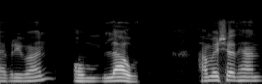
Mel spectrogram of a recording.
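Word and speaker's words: Umlaut: German में हम लोग हमेशा उमलाउड क्या प्रोनाउंस करेंगे आप इसको? ओमलाउट। हमेशा ध्यान दें आप लोगों को इस वर्ड को हमेशा क्या प्रोनाउंस करना है एवरीवन? ओमलाउट।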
